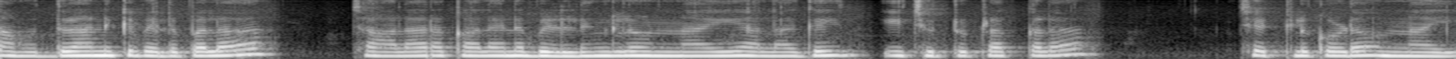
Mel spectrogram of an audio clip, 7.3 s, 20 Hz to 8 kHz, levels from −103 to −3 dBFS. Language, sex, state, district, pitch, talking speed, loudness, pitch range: Telugu, female, Andhra Pradesh, Visakhapatnam, 205 Hz, 105 wpm, -15 LUFS, 200-215 Hz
